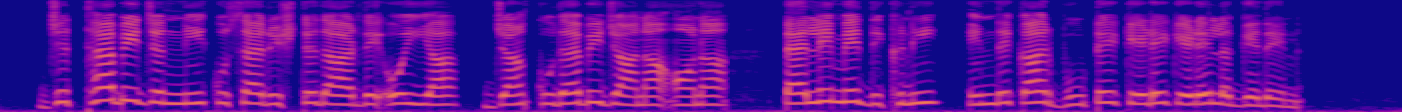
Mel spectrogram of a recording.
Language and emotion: Dogri, neutral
